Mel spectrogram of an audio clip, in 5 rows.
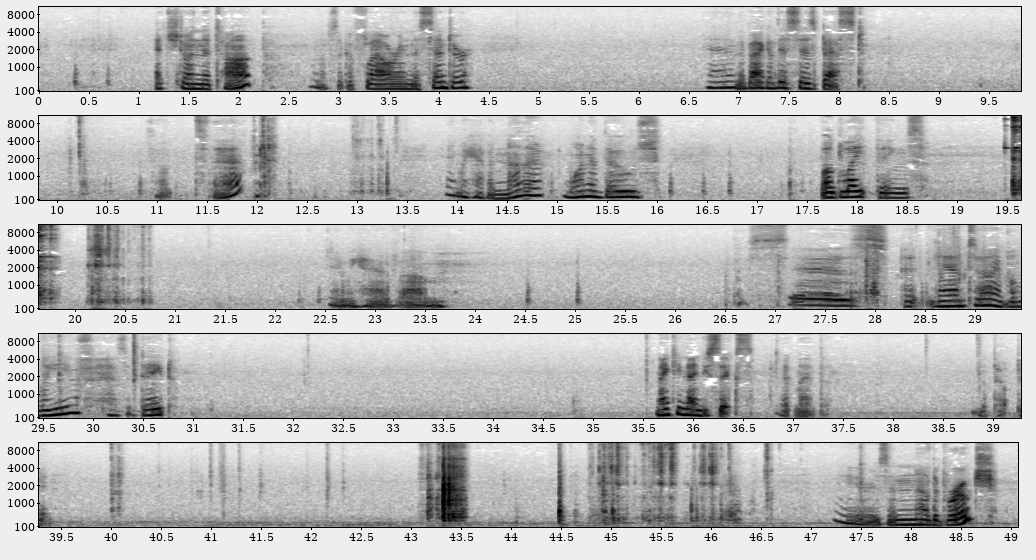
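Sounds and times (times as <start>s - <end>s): metal jewelry clinking: 19.4s - 20.8s, 44.8s - 46.2s
metal pieces rattling: 44.8s - 46.2s.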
